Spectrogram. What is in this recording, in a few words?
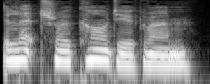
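"electrocardiogram", British English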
